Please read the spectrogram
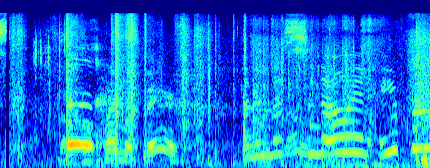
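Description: Indistinct voices of other people talking, with no clear words.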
